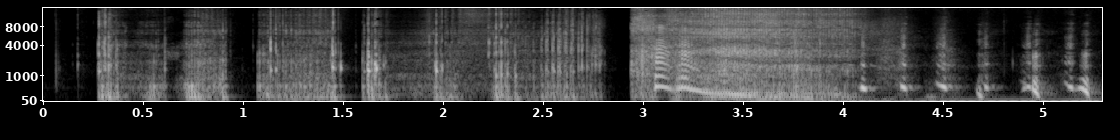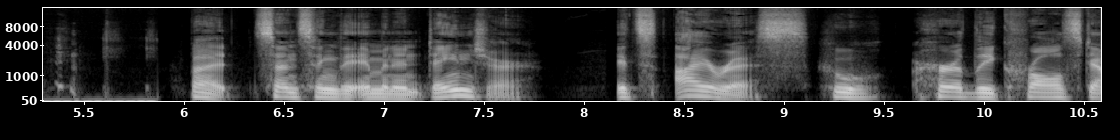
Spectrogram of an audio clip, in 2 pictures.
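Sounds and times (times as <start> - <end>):
voice imitating snoring: 0.2 - 4.4
laughter: 3.0 - 5.9
speech: 6.0 - 10.5.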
